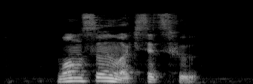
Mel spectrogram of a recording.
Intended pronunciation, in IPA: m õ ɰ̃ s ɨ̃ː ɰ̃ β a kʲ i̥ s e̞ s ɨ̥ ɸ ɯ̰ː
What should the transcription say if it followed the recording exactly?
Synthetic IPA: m õ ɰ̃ s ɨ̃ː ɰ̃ β a kʲ i̥ s e̞ t͡s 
